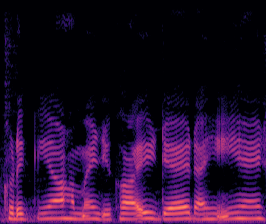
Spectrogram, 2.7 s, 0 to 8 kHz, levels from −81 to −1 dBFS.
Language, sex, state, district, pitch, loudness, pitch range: Hindi, female, Chhattisgarh, Bilaspur, 200 Hz, -28 LUFS, 195-210 Hz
